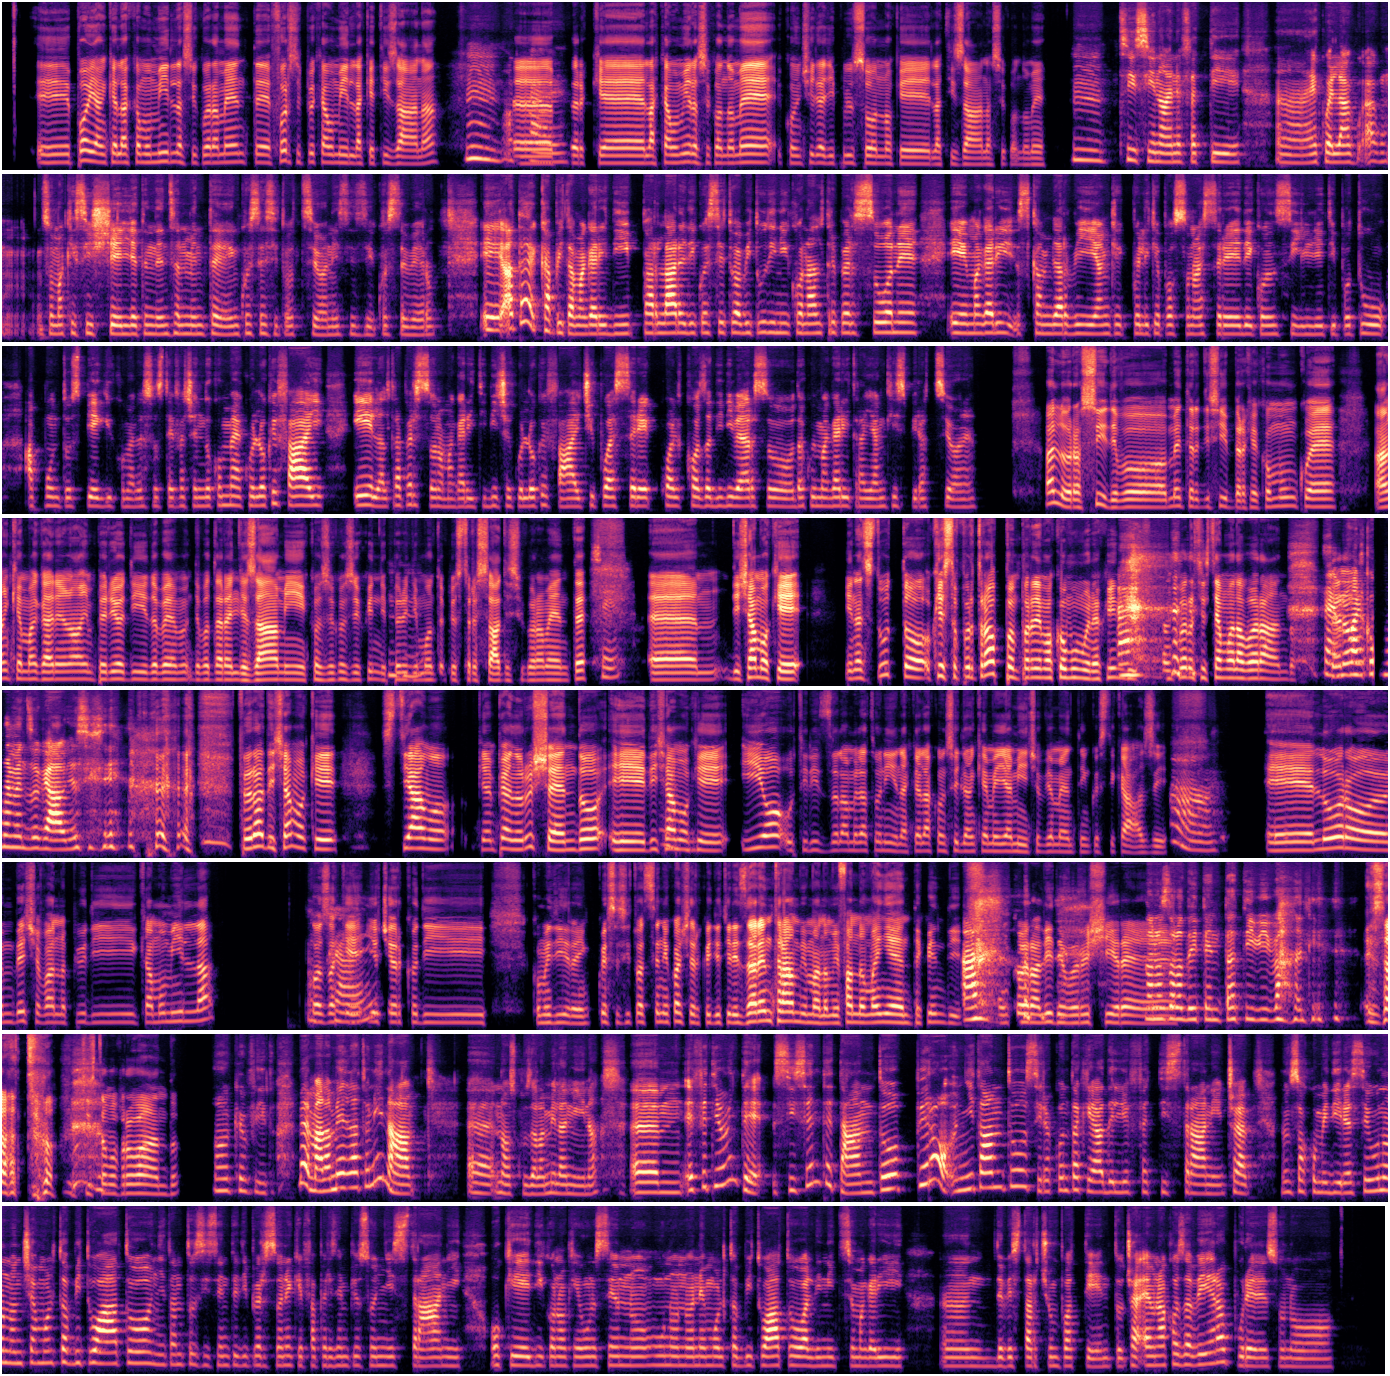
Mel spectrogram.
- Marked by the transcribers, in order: laughing while speaking: "questo"; "problema" said as "prolema"; chuckle; laughing while speaking: "sì"; chuckle; chuckle; laughing while speaking: "vani"; chuckle; laughing while speaking: "Esatto!"; "Cioè" said as "ceh"; "cioè" said as "ceh"
- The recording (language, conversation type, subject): Italian, podcast, Cosa fai per calmare la mente prima di dormire?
